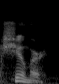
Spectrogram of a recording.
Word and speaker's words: Schumer: That's Chuck Schumer. Rhymes with humor.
